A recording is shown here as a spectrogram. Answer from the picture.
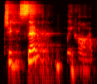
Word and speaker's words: Csikszentmihalyi: Mihai Csikszentmihalyi.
